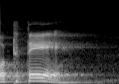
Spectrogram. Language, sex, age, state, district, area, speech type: Sindhi, male, 30-45, Gujarat, Surat, urban, read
